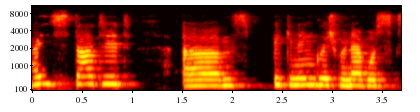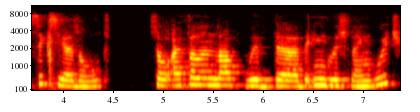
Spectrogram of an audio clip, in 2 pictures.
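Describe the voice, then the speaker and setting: A woman with a Russian accent speaks at a fairly slow pace in a high pitch. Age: 20s. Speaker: poet and lyricist. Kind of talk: interview. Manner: halting, many fillers.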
